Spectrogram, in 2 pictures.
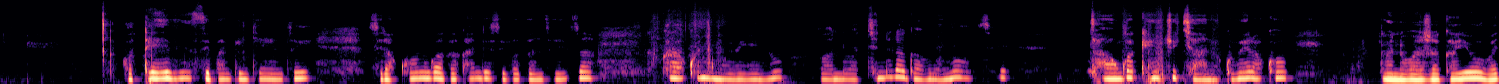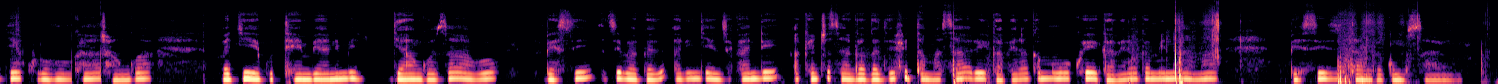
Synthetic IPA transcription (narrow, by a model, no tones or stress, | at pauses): ho̞teliz̥iβaɡiɲɟe̞ːnziz̥iɾakʰoːnɡwaɡakaːndiziβaɡanziːza | kakʰonimuβiːn̥hu | aβaːn̥huβace̞neɾaɡaβuɾimuːnsi | t͡ʃaːŋɡwakʰiːnʃicaːne̞kuβe̞ːɾakʰo̞ | aβaːn̥huβaʒaɡajo̞βaɟije̞kʰuɾuhukʰat͡ʃaːŋɡwa | βaɟije̞ɡutʰe̞ːmbeɾanimi | ɟaːŋɡo̞zaːβo̞ | mbesiziβaɡaaɾiɲɟe̞ːnzikʰaːndiakʰe̞ːnt͡ʃiseŋɡaɡazifitamasaɾiɡ̥aβeɾaɡamuβukwe̞ɡaβeɾaɡaminaːma | mbe̞sizitʰaːŋɡaɡumusaɾuɾo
